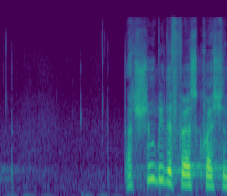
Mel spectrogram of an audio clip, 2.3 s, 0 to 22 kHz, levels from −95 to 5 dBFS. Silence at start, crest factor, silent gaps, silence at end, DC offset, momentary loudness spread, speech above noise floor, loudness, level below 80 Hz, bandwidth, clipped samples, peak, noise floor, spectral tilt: 1.25 s; 20 dB; none; 0 s; under 0.1%; 13 LU; 47 dB; -24 LUFS; -78 dBFS; 16 kHz; under 0.1%; -8 dBFS; -70 dBFS; -4.5 dB/octave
